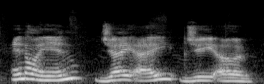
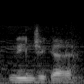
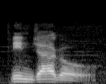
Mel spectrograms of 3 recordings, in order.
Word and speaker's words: Ninjago: and Sean I'll get your input for Sean n i n j a g o how do you pronounce it ninjo ninjo yeah now that's what I pronounced it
